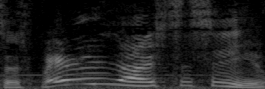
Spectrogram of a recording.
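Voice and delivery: very high-pitched character voice. Showing how the witch used to talk, in a Wicked Witch of the West voice. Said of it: "she talked like this".

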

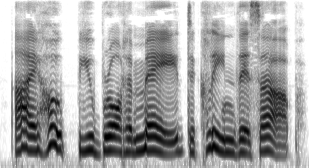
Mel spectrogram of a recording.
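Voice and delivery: ordinary delivery

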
